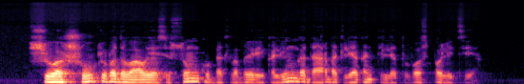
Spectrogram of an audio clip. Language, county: Lithuanian, Kaunas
